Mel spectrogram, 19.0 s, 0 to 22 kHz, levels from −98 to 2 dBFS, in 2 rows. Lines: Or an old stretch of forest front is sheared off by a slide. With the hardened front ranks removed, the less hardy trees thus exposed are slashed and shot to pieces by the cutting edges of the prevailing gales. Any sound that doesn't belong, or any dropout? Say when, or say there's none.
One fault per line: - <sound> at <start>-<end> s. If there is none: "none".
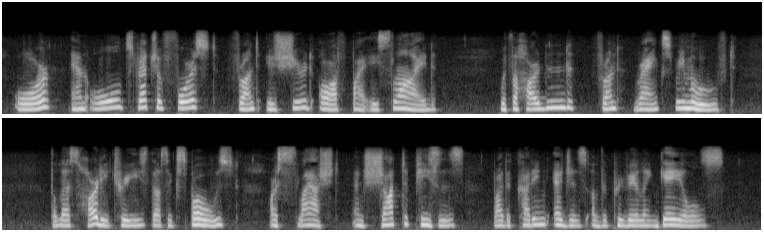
none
